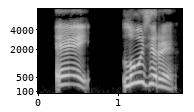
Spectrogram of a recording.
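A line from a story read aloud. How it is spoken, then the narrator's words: Shout. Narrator (Russian): крикнула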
